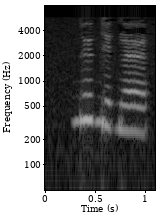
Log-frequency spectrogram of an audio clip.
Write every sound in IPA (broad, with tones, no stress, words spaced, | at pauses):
ɡʏ˧ɡɪ˨ ɡœ̃˨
